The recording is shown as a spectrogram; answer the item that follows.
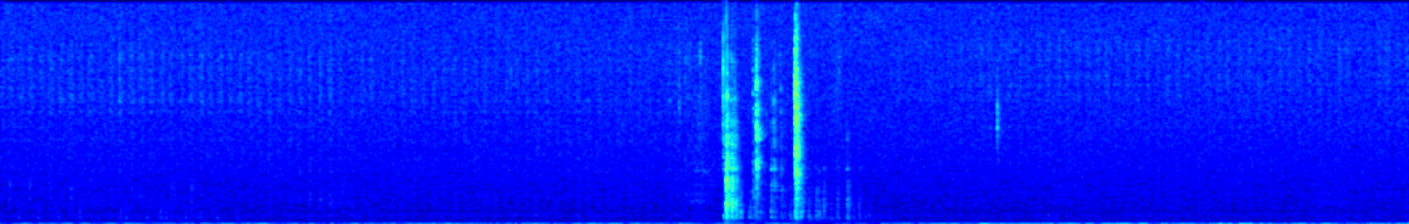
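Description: A low steady hum throughout. About seven seconds in, three or four sharp clicks come close together as coloured pencils are set down and picked up, knocking against each other.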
